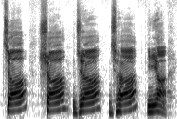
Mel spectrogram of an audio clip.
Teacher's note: हमारी जो जीविया है वो कहां लग रही है ऊपर तालों में लग रही है इसीलिए इसका नाम क्या रखा है हमने तालू रखा है अब · च वर्ग के च, छ, ज, झ, यानी कि आपके जो जिव्या है, जीभ, वो कहां है, ऊपर के भाग में टच हो रही होगी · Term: तालव्य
